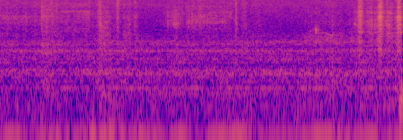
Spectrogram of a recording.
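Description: Near silence: room tone with faint strokes of a watercolour brush on paper, and a few soft ticks near the end.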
